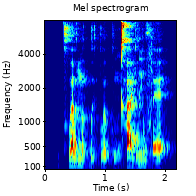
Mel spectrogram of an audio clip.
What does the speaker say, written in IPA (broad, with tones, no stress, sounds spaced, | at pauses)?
kʷʰ aː˥ w n̪ ʊ˥ k̚ uː˨˩ j kʷ œː˨ kʷ ɐ˨˩ ŋ kʰ aː˧ j w iː˥ w f ɛː˨˥ t̚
